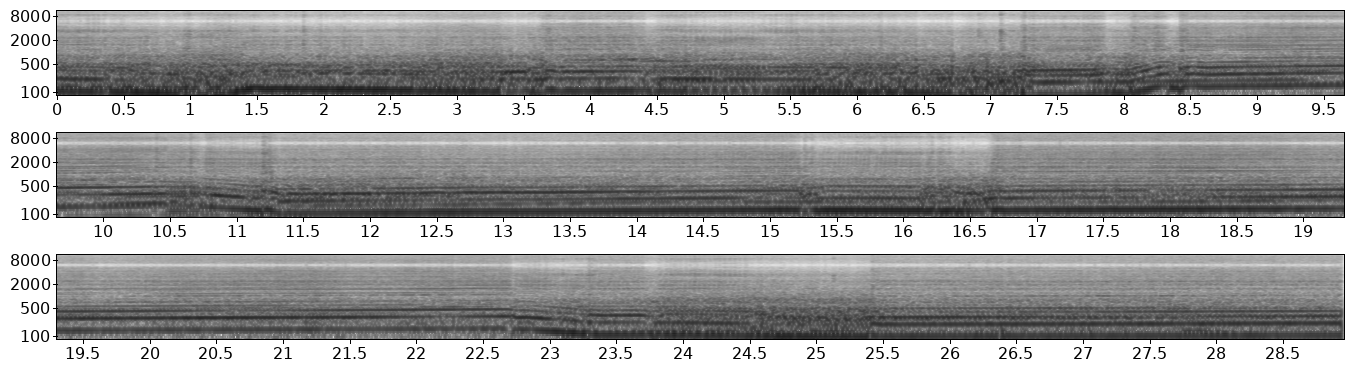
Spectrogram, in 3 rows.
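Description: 1976 Chevrolet LUV race truck's engine under hard load, heard from inside the cab over road and wind noise. Its pitch climbs slowly, drops sharply twice (about eleven and twenty-three seconds in, with smaller dips between) as the revs fall, then climbs again.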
